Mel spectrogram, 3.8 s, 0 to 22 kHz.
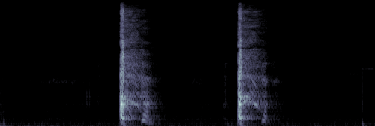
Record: {"cough_length": "3.8 s", "cough_amplitude": 9227, "cough_signal_mean_std_ratio": 0.2, "survey_phase": "alpha (2021-03-01 to 2021-08-12)", "age": "45-64", "gender": "Female", "wearing_mask": "No", "symptom_headache": true, "symptom_onset": "6 days", "smoker_status": "Never smoked", "respiratory_condition_asthma": false, "respiratory_condition_other": false, "recruitment_source": "REACT", "submission_delay": "1 day", "covid_test_result": "Negative", "covid_test_method": "RT-qPCR"}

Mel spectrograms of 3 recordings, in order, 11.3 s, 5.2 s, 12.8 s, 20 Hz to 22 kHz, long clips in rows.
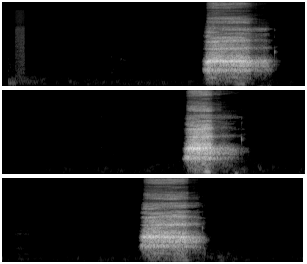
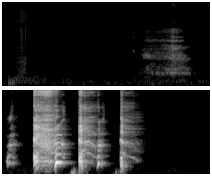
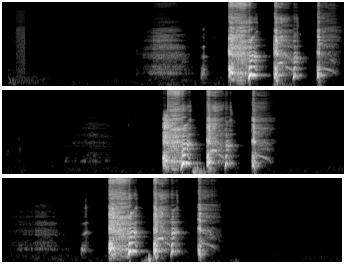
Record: {"exhalation_length": "11.3 s", "exhalation_amplitude": 21727, "exhalation_signal_mean_std_ratio": 0.32, "cough_length": "5.2 s", "cough_amplitude": 32768, "cough_signal_mean_std_ratio": 0.28, "three_cough_length": "12.8 s", "three_cough_amplitude": 32768, "three_cough_signal_mean_std_ratio": 0.3, "survey_phase": "alpha (2021-03-01 to 2021-08-12)", "age": "45-64", "gender": "Female", "wearing_mask": "No", "symptom_none": true, "smoker_status": "Ex-smoker", "respiratory_condition_asthma": false, "respiratory_condition_other": false, "recruitment_source": "REACT", "submission_delay": "3 days", "covid_test_result": "Negative", "covid_test_method": "RT-qPCR"}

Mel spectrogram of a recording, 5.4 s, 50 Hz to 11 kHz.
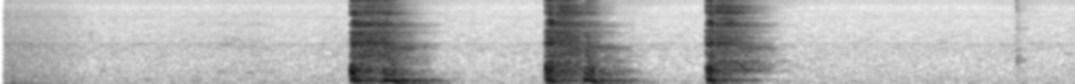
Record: {"three_cough_length": "5.4 s", "three_cough_amplitude": 32768, "three_cough_signal_mean_std_ratio": 0.32, "survey_phase": "beta (2021-08-13 to 2022-03-07)", "age": "65+", "gender": "Female", "wearing_mask": "No", "symptom_cough_any": true, "symptom_fatigue": true, "symptom_other": true, "smoker_status": "Never smoked", "respiratory_condition_asthma": false, "respiratory_condition_other": false, "recruitment_source": "Test and Trace", "submission_delay": "1 day", "covid_test_result": "Positive", "covid_test_method": "ePCR"}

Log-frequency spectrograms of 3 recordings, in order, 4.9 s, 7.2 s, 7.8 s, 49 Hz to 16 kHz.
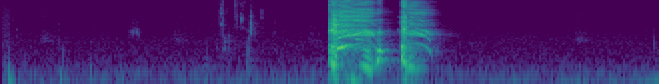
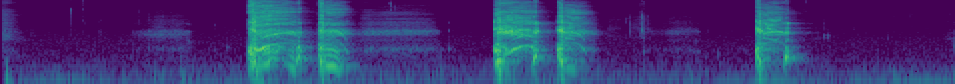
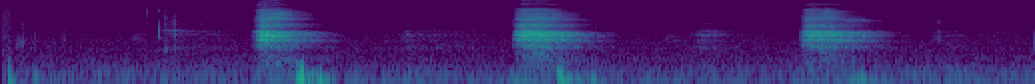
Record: {"cough_length": "4.9 s", "cough_amplitude": 9059, "cough_signal_mean_std_ratio": 0.26, "three_cough_length": "7.2 s", "three_cough_amplitude": 10335, "three_cough_signal_mean_std_ratio": 0.34, "exhalation_length": "7.8 s", "exhalation_amplitude": 1032, "exhalation_signal_mean_std_ratio": 0.36, "survey_phase": "beta (2021-08-13 to 2022-03-07)", "age": "45-64", "gender": "Female", "wearing_mask": "No", "symptom_cough_any": true, "symptom_runny_or_blocked_nose": true, "symptom_fever_high_temperature": true, "symptom_change_to_sense_of_smell_or_taste": true, "symptom_loss_of_taste": true, "symptom_onset": "3 days", "smoker_status": "Never smoked", "respiratory_condition_asthma": true, "respiratory_condition_other": false, "recruitment_source": "Test and Trace", "submission_delay": "1 day", "covid_test_result": "Positive", "covid_test_method": "RT-qPCR"}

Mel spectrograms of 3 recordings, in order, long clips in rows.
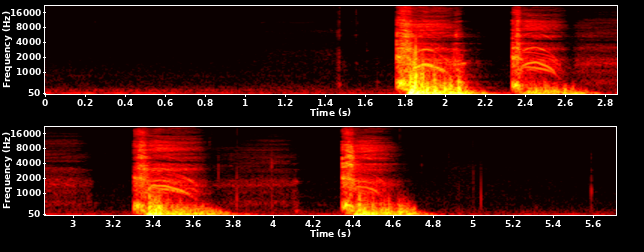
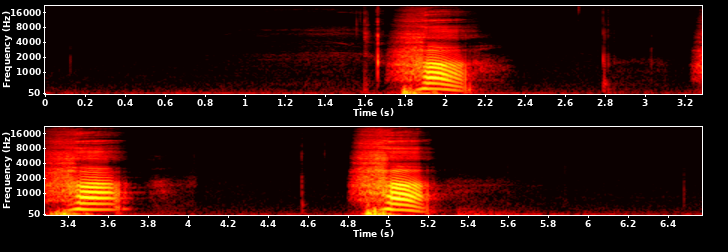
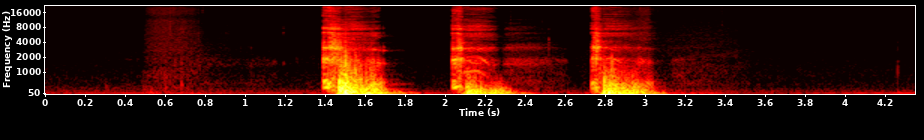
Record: {"cough_length": "5.7 s", "cough_amplitude": 32767, "cough_signal_mean_std_ratio": 0.29, "exhalation_length": "6.6 s", "exhalation_amplitude": 12959, "exhalation_signal_mean_std_ratio": 0.26, "three_cough_length": "4.4 s", "three_cough_amplitude": 32768, "three_cough_signal_mean_std_ratio": 0.28, "survey_phase": "alpha (2021-03-01 to 2021-08-12)", "age": "18-44", "gender": "Female", "wearing_mask": "No", "symptom_none": true, "smoker_status": "Never smoked", "respiratory_condition_asthma": false, "respiratory_condition_other": false, "recruitment_source": "REACT", "submission_delay": "2 days", "covid_test_result": "Negative", "covid_test_method": "RT-qPCR"}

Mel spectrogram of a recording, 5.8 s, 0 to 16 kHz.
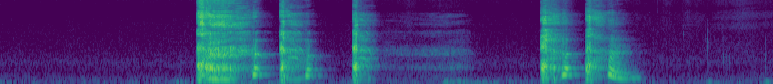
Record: {"cough_length": "5.8 s", "cough_amplitude": 10000, "cough_signal_mean_std_ratio": 0.33, "survey_phase": "alpha (2021-03-01 to 2021-08-12)", "age": "18-44", "gender": "Female", "wearing_mask": "No", "symptom_cough_any": true, "symptom_new_continuous_cough": true, "symptom_fatigue": true, "symptom_fever_high_temperature": true, "symptom_headache": true, "symptom_onset": "3 days", "smoker_status": "Prefer not to say", "respiratory_condition_asthma": false, "respiratory_condition_other": false, "recruitment_source": "Test and Trace", "submission_delay": "1 day", "covid_test_result": "Positive", "covid_test_method": "RT-qPCR"}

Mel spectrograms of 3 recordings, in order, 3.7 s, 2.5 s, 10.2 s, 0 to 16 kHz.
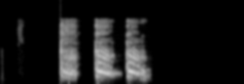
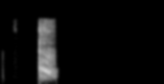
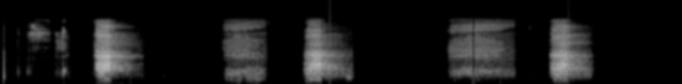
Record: {"three_cough_length": "3.7 s", "three_cough_amplitude": 32768, "three_cough_signal_mean_std_ratio": 0.37, "cough_length": "2.5 s", "cough_amplitude": 31525, "cough_signal_mean_std_ratio": 0.24, "exhalation_length": "10.2 s", "exhalation_amplitude": 18619, "exhalation_signal_mean_std_ratio": 0.29, "survey_phase": "beta (2021-08-13 to 2022-03-07)", "age": "45-64", "gender": "Female", "wearing_mask": "Yes", "symptom_new_continuous_cough": true, "symptom_runny_or_blocked_nose": true, "symptom_fatigue": true, "symptom_other": true, "symptom_onset": "3 days", "smoker_status": "Ex-smoker", "respiratory_condition_asthma": false, "respiratory_condition_other": false, "recruitment_source": "Test and Trace", "submission_delay": "2 days", "covid_test_result": "Positive", "covid_test_method": "RT-qPCR", "covid_ct_value": 12.2, "covid_ct_gene": "ORF1ab gene"}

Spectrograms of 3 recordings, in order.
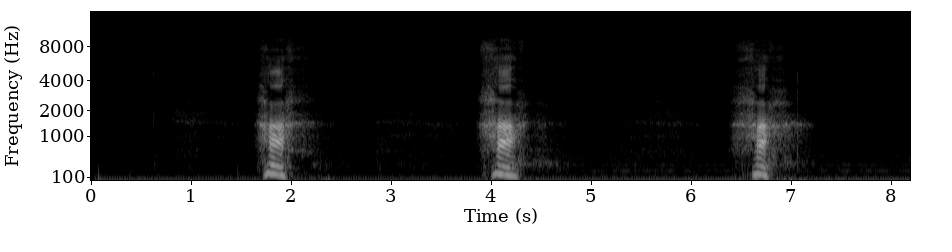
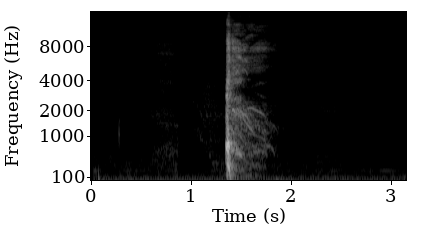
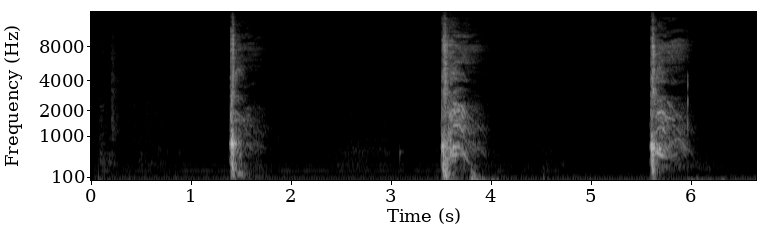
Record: {"exhalation_length": "8.2 s", "exhalation_amplitude": 4392, "exhalation_signal_mean_std_ratio": 0.29, "cough_length": "3.2 s", "cough_amplitude": 9369, "cough_signal_mean_std_ratio": 0.19, "three_cough_length": "6.7 s", "three_cough_amplitude": 9327, "three_cough_signal_mean_std_ratio": 0.24, "survey_phase": "beta (2021-08-13 to 2022-03-07)", "age": "18-44", "gender": "Male", "wearing_mask": "No", "symptom_none": true, "smoker_status": "Ex-smoker", "respiratory_condition_asthma": false, "respiratory_condition_other": false, "recruitment_source": "REACT", "submission_delay": "1 day", "covid_test_result": "Negative", "covid_test_method": "RT-qPCR"}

